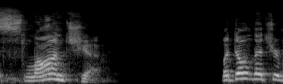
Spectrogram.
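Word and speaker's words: sláinte: no no there was a pause a Beat not slancha I tried to make her eyes meet but the yank could only look at his feet it said as slantia but don't let your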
